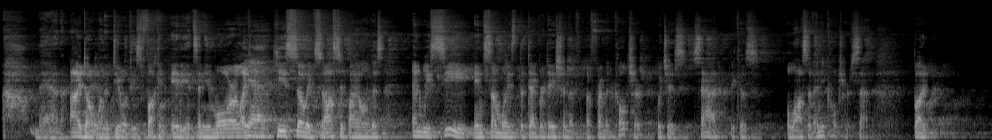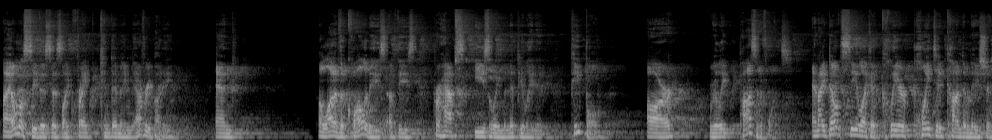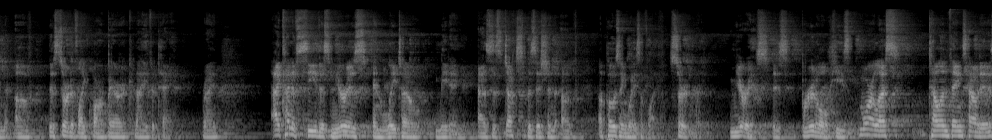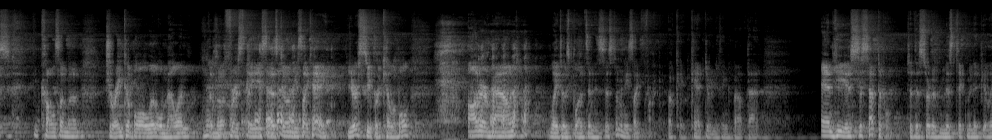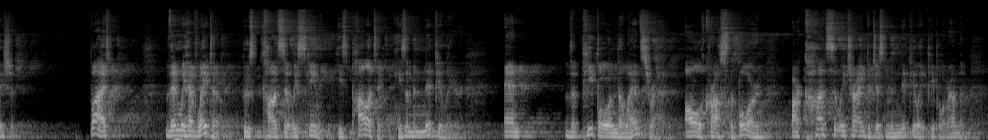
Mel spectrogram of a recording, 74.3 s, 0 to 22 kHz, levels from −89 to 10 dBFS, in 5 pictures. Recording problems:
room echo; slight; dies away in 1.5 s
off-mic speech; somewhat distant

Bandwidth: 16.5 kHz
